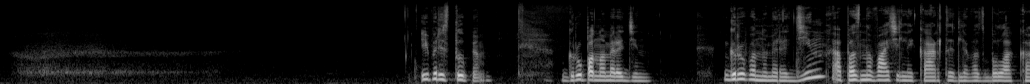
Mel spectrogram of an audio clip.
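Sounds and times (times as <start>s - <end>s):
long soft breath during a guided breathing exercise: 0.0s - 2.7s, 5.2s - 5.6s, 6.9s - 7.2s
speech: 4.2s - 6.6s, 7.2s - 10.2s.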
